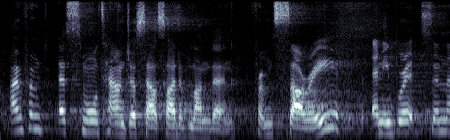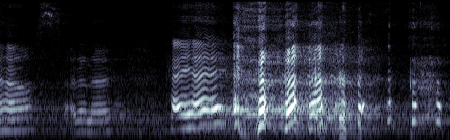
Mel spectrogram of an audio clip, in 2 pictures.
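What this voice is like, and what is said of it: English accent. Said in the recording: “you'll hear this amazing accent”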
